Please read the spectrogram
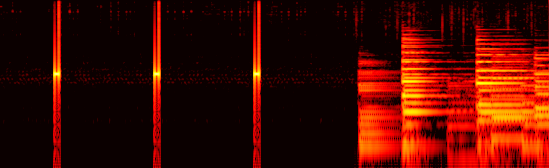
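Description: Three short, identical high beeps one second apart, then piano music of chords and melody notes begins a little past halfway.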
